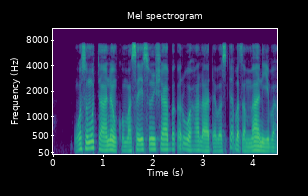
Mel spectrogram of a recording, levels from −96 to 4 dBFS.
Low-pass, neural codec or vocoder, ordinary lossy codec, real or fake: 7.2 kHz; codec, 16 kHz, 4 kbps, FunCodec, trained on Chinese and English, 50 frames a second; none; fake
